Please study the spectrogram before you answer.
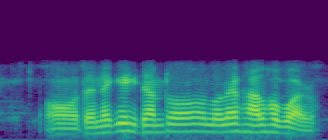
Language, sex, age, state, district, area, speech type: Assamese, male, 18-30, Assam, Dhemaji, urban, conversation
